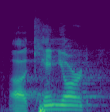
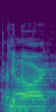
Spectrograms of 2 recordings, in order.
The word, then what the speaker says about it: Kennard: This evening's program is made possible through the generous sponsorship of Deborah Kennedy, Kenyard, excuse me if I mispronounce her last name. Kennard, there you go, see.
